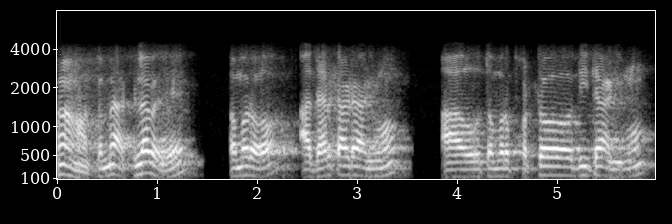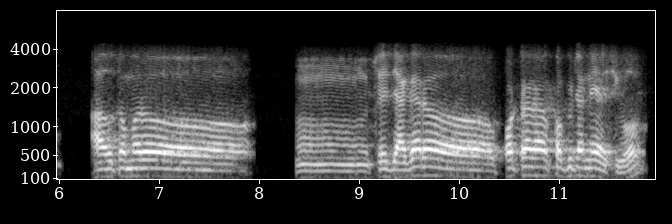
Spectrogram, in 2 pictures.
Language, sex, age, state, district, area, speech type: Odia, male, 60+, Odisha, Khordha, rural, conversation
